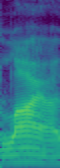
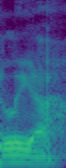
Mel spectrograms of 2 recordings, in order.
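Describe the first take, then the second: First: The name sounds like the word liar. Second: The name does not sound like liar. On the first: The speaker calls it wrong. "then it sounds like I'm calling someone a liar" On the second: The speaker calls it right. "so I'll say Leah"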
